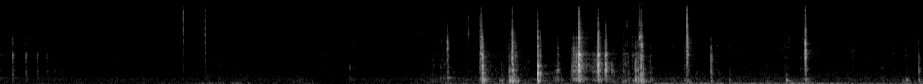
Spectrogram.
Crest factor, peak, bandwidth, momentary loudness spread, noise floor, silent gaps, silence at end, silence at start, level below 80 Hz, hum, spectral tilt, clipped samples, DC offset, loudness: 34 dB; 0 dBFS; over 20 kHz; 27 LU; -67 dBFS; none; 0.15 s; 4.45 s; -56 dBFS; none; -3 dB/octave; under 0.1%; under 0.1%; -28 LUFS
